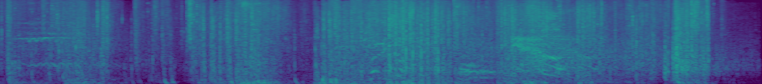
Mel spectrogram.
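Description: Horse whinnies and galloping hoof clip-clop in the video game Highguard, loud and close, mixed with bursts of gunfire and game effects throughout.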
